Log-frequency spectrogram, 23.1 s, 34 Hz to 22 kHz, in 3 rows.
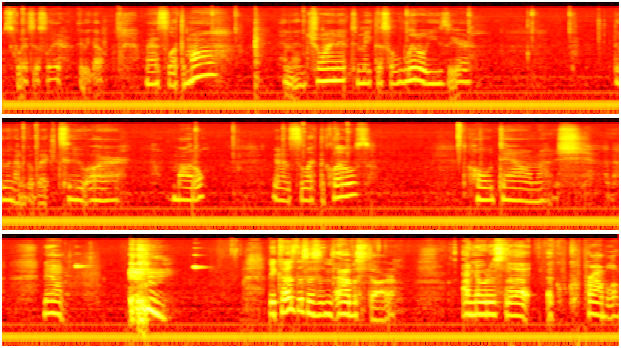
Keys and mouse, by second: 1.2 a, 5.2-7.4 drag, 7.6-23.1 drag.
